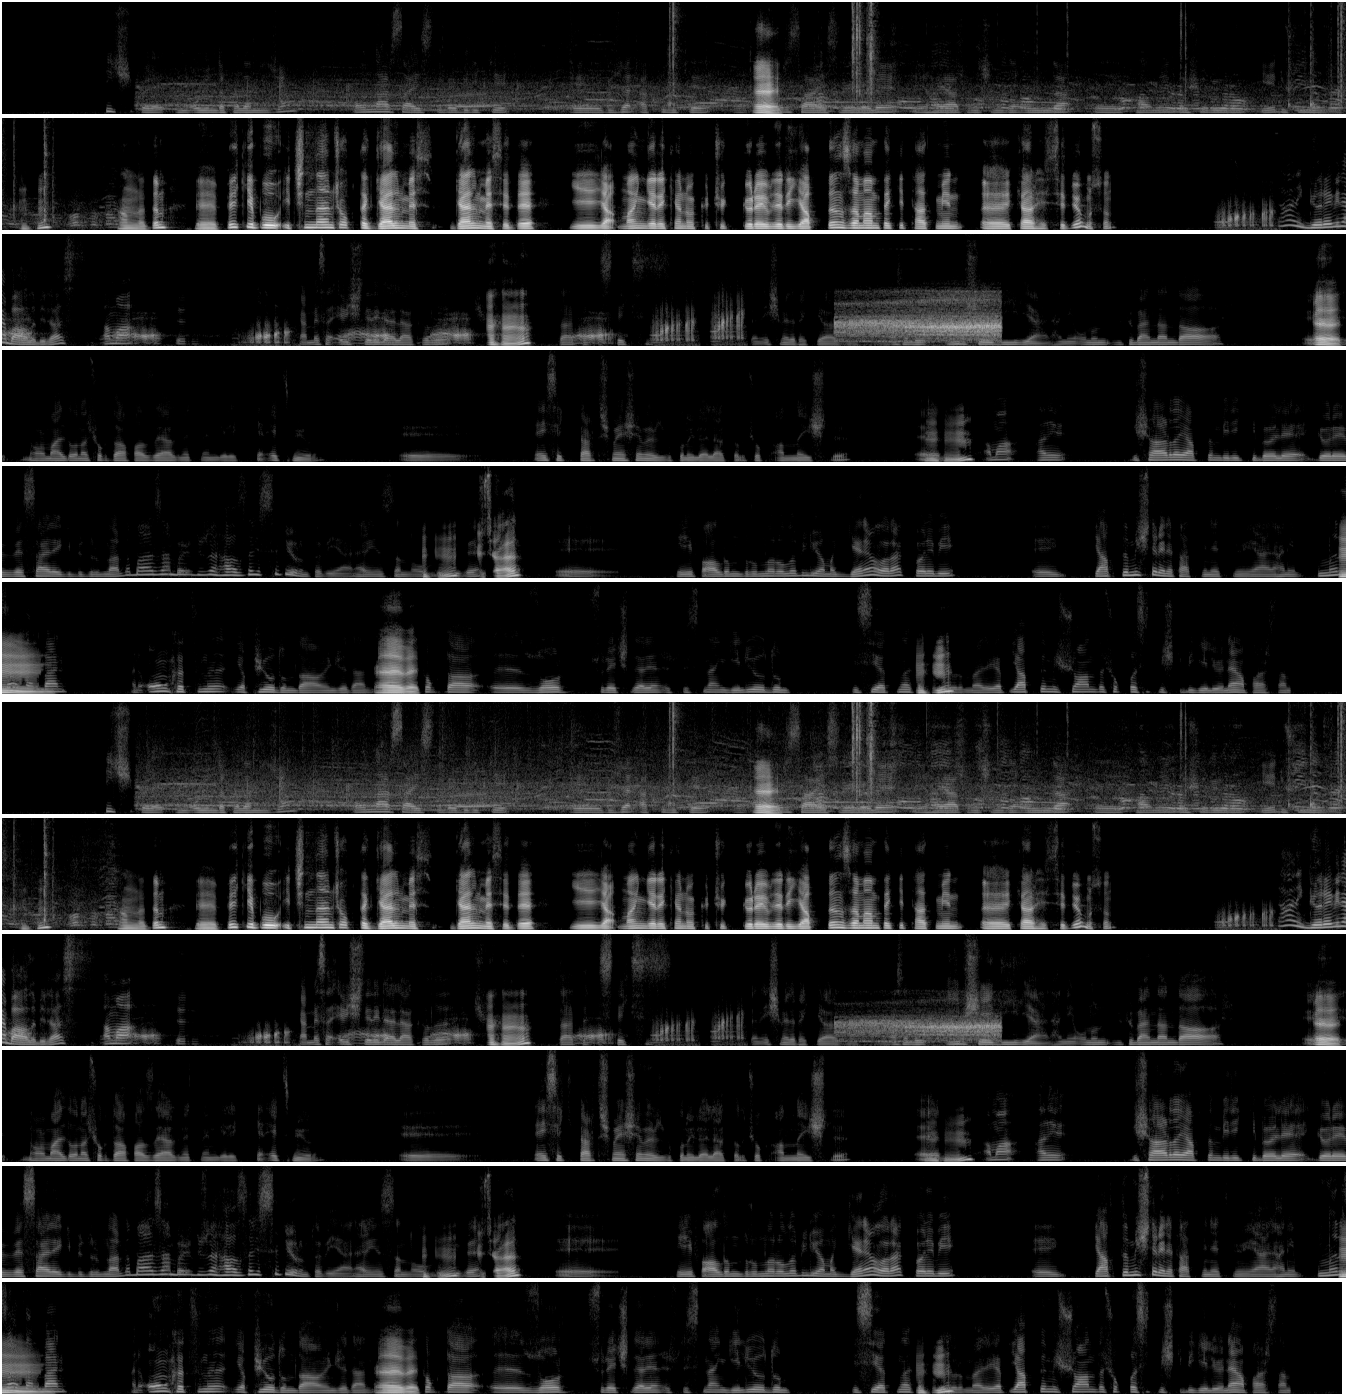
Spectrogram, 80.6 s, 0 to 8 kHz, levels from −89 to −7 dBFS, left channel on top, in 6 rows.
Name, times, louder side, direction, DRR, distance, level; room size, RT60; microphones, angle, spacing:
voice 1, 1.0-3.0 3.5-5.1 5.7-13.5 26.2-28.2 28.6-28.7 29.8-31.7 32.5-33.5 34.4-39.1 39.9-43.5 44.3-44.9 45.6-47.8 48.0-48.8 49.4-51.0 51.6-58.6 59.3-59.9 60.5-63.3 64.1-64.4 64.7-67.8 68.5-75.1 75.7-80.1, right 2 dB, 35° right, 2.0 m, -49 dB
sound 1, 1.3-14.7, right 4 dB, 90° right, 4.8 m, -52 dB
sound 2, 5.7-7.0 7.5-8.2 8.5-8.8 10.3-10.4 10.6-10.7 11.8-11.9 12.9-14.0, right 3 dB, 10° right, 7.6 m, -49 dB
voice 2, 14.6-15.1 15.4-17.7 18.0-18.8 19.1-24.5 31.7-32.2 40.0-40.3 49.6-50.0 58.1-58.3 58.7-58.9 67.1-67.6 70.9-71.4 76.5-76.7, left 2 dB, 20° left, 0.5 m, -29 dB
sound 3, 25.6-26.1 26.9-27.2 27.9-28.5 29.3-29.8 30.2-30.8 31.1-31.6 32.6-33.0 33.4-34.3 35.2-36.9, left 5 dB, 60° left, 2.6 m, -42 dB
head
